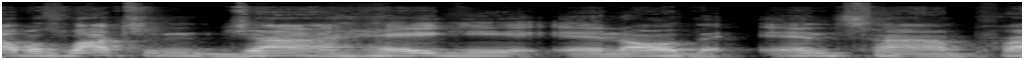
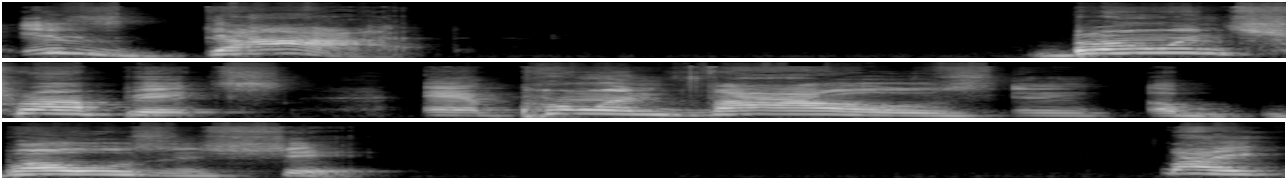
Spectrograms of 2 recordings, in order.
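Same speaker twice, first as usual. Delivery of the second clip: incredulous rant; 6 semitones higher than usual. Real, not acted. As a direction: spell out each horror in awe. Building amazed rant on Revelation.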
